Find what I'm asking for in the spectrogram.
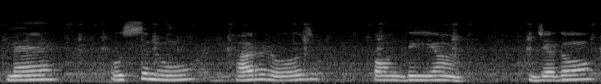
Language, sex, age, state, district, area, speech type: Punjabi, female, 45-60, Punjab, Mohali, urban, spontaneous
